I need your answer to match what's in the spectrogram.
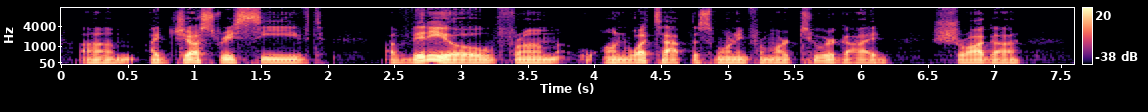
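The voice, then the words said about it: Hoarse, fading voice. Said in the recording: “I've been losing my voice the last couple of days.”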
